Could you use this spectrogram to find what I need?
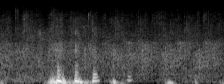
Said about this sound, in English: It's now been secured. The first Bhikkhuni monastery in UK. You're just going to sit there like that, and you're going to clap or say, yay!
